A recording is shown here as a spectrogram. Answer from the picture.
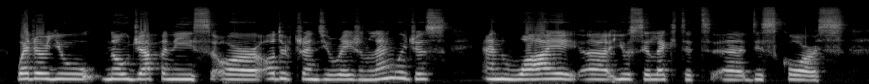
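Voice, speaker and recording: The speaker talks at a fairly slow pace with fairly even intonation in a Flemish accent. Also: woman. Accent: Flemish Belgian English. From Belgium. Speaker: university lecturer. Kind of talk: online lecture. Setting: video call. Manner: hesitant, many fillers.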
